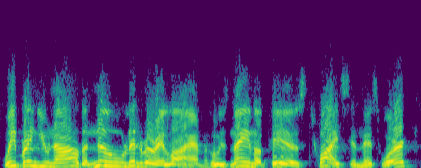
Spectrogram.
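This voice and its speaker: A man's voice: high voice, sing-song, normal speed. An American man announcing a 1940s radio show in a formal, projected style. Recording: muffled old 1940s radio broadcast.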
